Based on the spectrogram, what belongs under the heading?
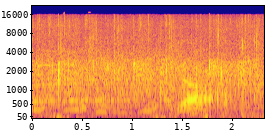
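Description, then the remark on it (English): An audience applauds two debate guests steadily for a couple of seconds, a dense wash of clapping with voices talking and calling out over it, swelling slightly toward the end. “But give them both a round of applause.”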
